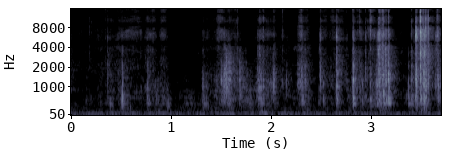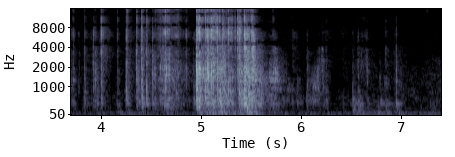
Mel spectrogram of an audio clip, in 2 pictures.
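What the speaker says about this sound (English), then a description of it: "First, I'm going to stamp out my truck." A rubber stamp bearing a truck image pressed onto scrap paper for cardmaking, heard as a close series of soft taps, rustles and paper crinkles that builds to a louder burst of handling noise midway.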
